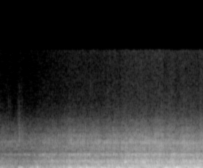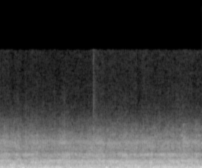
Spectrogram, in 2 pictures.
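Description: Running noise of a passenger train heard from on board: a steady rumble of the wheels on the rails. It builds up over the first second, then holds steady.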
